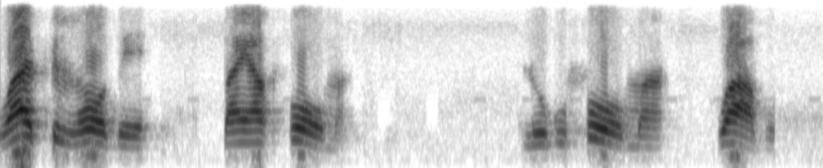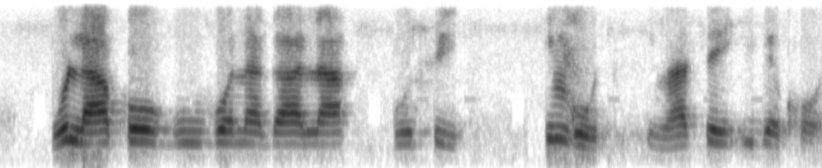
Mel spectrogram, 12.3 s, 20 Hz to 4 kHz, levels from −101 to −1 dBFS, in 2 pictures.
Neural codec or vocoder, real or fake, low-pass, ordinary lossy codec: none; real; 3.6 kHz; none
